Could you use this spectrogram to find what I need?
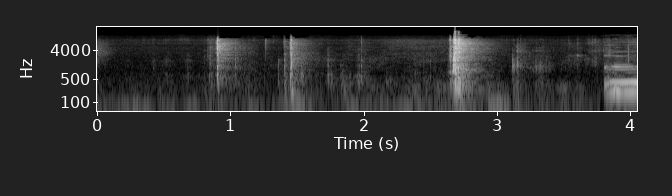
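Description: A plastic lid pops off a tub.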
